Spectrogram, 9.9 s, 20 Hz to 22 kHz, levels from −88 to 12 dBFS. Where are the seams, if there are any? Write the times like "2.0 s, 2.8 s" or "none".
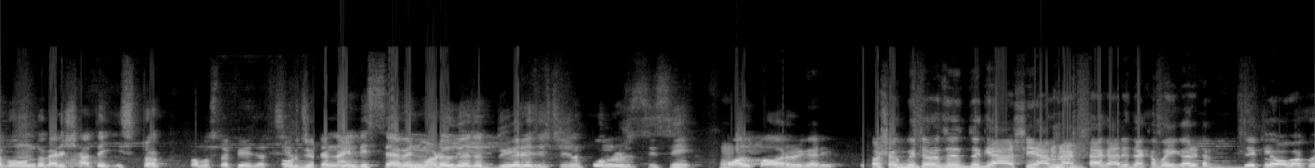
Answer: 2.4 s, 6.3 s

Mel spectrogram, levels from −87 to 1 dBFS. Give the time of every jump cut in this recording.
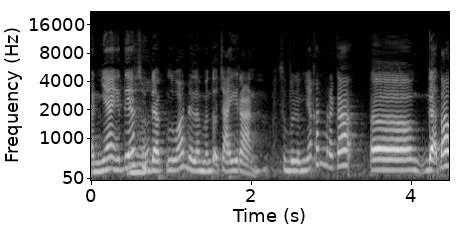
2.2 s

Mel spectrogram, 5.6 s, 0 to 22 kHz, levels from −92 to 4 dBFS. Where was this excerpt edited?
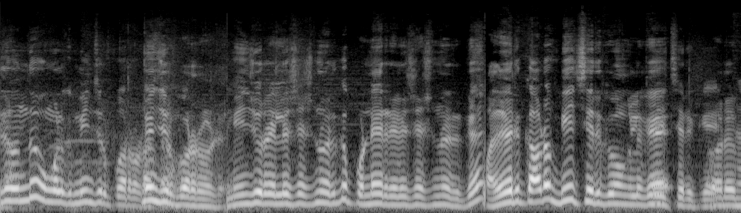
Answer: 1.7 s, 3.6 s

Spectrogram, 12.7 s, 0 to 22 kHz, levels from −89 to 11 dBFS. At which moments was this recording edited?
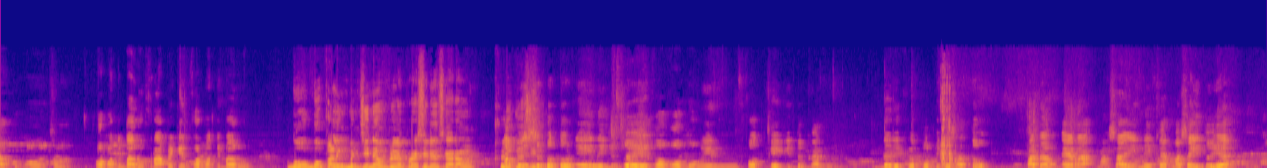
4.9 s

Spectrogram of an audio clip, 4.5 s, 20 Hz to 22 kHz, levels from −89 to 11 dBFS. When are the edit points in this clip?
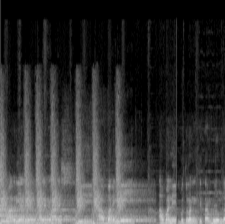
3.5 s

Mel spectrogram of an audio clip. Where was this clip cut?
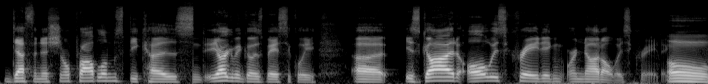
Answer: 1.9 s

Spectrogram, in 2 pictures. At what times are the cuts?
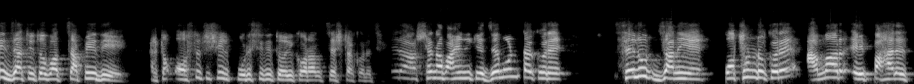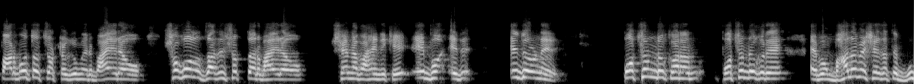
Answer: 4.2 s

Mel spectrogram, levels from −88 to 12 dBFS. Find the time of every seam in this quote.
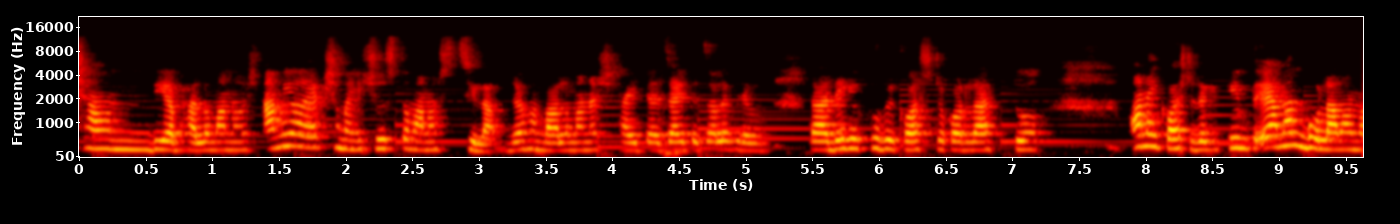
none

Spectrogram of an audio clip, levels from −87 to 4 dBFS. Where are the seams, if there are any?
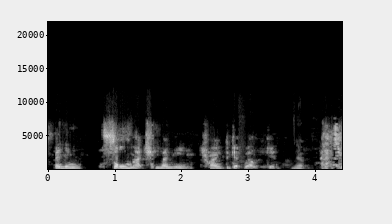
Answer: none

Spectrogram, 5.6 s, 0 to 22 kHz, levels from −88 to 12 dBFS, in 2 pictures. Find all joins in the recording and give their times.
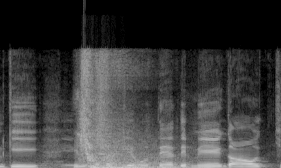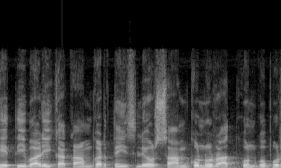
0.9 s

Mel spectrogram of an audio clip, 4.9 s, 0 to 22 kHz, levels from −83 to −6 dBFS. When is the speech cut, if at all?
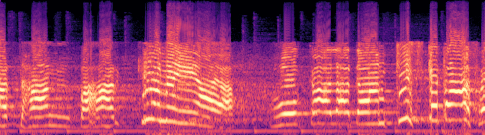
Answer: none

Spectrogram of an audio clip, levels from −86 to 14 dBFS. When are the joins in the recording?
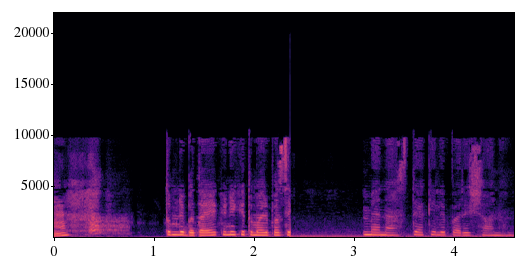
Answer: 2.4 s

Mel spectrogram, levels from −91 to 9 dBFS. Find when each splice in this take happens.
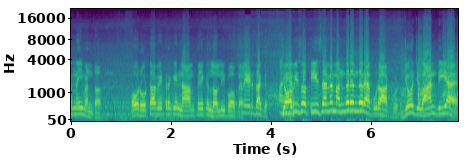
3.5 s, 6.5 s

